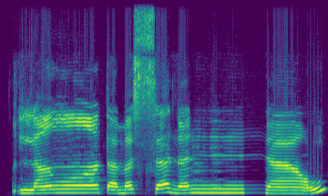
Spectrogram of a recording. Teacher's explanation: را کو پر پڑھیں گے، را پہ پیش ہے اسی لیے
